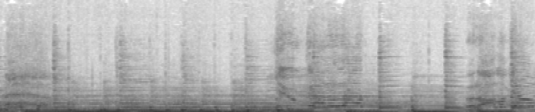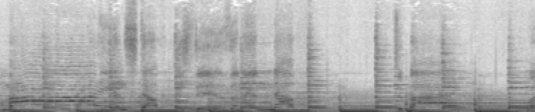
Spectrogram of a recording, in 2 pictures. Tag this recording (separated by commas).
Music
